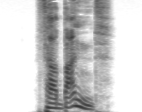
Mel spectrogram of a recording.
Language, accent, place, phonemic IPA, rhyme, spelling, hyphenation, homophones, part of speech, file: German, Germany, Berlin, /fɛɐ̯ˈbant/, -ant, verband, ver‧band, Verband / verbannt, verb, De-verband.ogg
- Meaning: first/third-person singular preterite of verbinden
